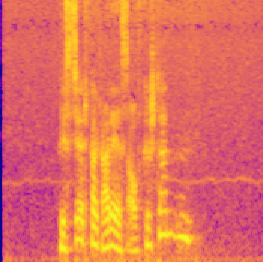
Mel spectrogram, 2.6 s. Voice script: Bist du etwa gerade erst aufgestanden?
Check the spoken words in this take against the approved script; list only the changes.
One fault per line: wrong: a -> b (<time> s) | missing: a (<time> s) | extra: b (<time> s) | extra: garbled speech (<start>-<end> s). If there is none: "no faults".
no faults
